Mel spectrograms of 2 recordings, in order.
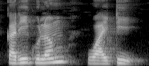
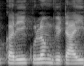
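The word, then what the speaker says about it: curriculum vitae: सीवी का full form होता है करिकुलम वाइटी। क्या होता है सीवी का? सी फॉर करिकुलम और वी फॉर वाइटी। कई बार सीवी को जो फुल फॉर्म प्रोनाउंसिएशन करते हैं तो करिकुलम विटाई भी करते हैं कुछ जगहों पर। तो दोनों एक ही है, उसमें आपको परेशान नहीं होना है।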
